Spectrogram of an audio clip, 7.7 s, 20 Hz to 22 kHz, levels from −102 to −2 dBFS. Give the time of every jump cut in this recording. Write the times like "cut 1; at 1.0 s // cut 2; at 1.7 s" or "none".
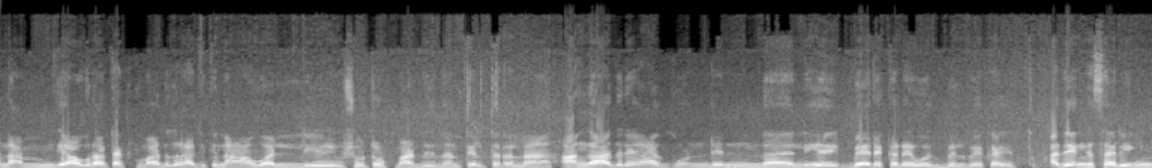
none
